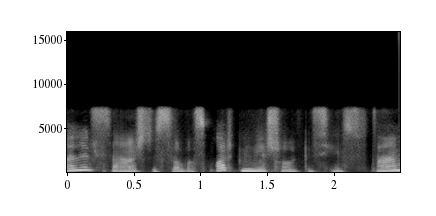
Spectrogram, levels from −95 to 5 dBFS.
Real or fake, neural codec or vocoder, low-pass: fake; codec, 16 kHz, 1 kbps, FreqCodec, smaller model; 7.2 kHz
